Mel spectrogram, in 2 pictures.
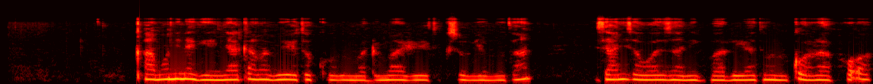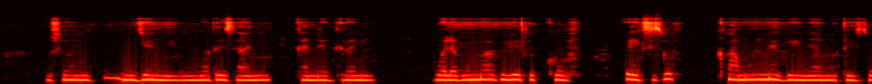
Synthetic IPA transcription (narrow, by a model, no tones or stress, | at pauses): kʼaːmoːnːɪnɐɡe̞ːɲːaːkʼɐmɐbɪjːɐt̪ɔkʰːo̞ːfɪmɐd̪ʊmːaːɾet̪ɪ̥kʼsuːfjɛmːuːt̪aːn | ɪsaːniːs̬ɐwaːɪs̬aːniːfbarɪjat̪unkʼɔrːaːfhɔʔɐ | ʊsoːnd͡ʒɛnːɛuːmːɐt̪ɐɪsaːniː | kɐnd̪ɐɡːɪɾɐniː | wɐlɐbʊmːaːbɪjːɐt̪ɔkʰːo̞ːf | ʔe̞ːksɪsuːf | kʼaːmo̞ːnːɪnɐɡe̞ːɲːaːnʊt̪eːsʊ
